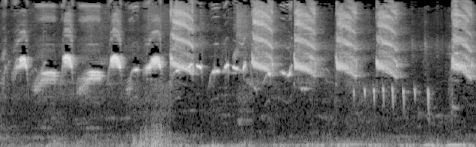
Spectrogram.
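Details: Big old forest-caught Chinese hwamei changing its voice quickly: ringing whistled double notes, then a loud repeated series of buzzy downslurred calls with a short burst of clipped notes between, over low background hum.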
